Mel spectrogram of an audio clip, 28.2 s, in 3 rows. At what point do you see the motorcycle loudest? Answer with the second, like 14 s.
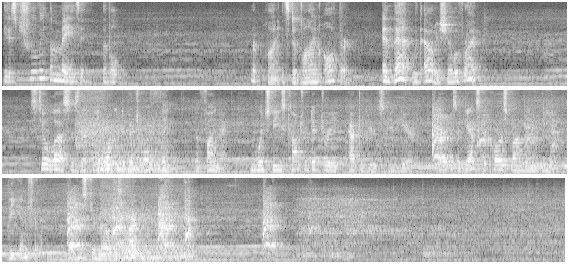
19 s.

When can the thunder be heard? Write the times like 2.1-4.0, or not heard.
10.6-12.2, 20.4-22.1.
